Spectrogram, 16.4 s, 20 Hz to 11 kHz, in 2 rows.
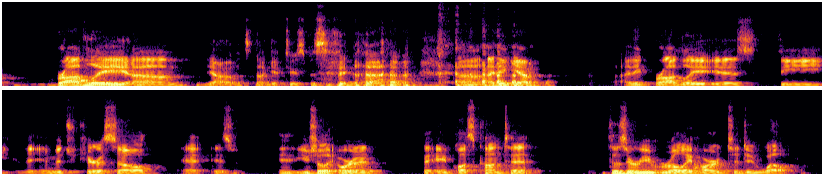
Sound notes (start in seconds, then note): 3.2 laughs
